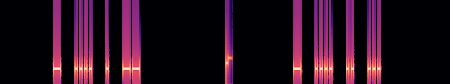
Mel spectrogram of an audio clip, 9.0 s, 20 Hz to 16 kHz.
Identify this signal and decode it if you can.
Morse code, heard as a keyed tone, about 25 wpm, spaced as for 18 wpm, 700 Hz. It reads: THEM THIS
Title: 2x Character Spacing - Top 100 Words - 25wpm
